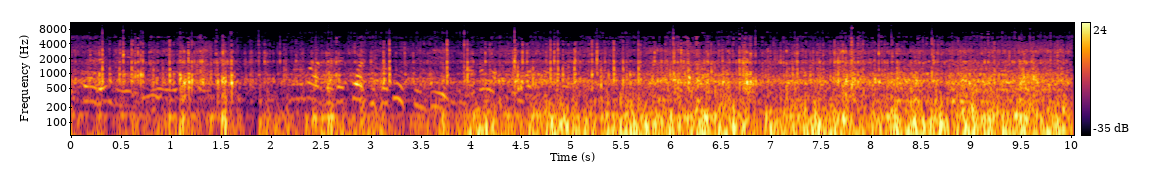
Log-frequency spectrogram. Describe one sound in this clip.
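Bicycle tyres roll and rattle over a bumpy dirt trail.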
